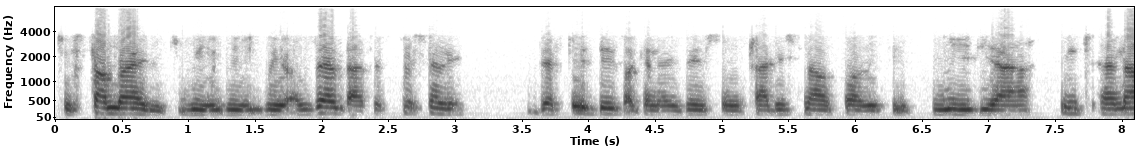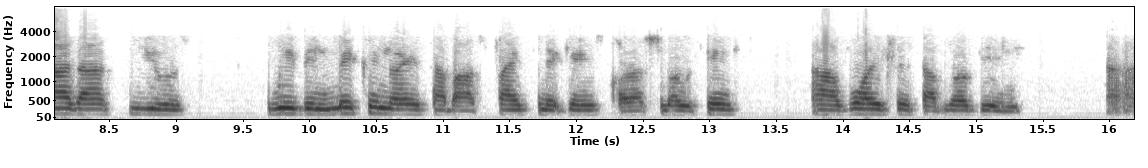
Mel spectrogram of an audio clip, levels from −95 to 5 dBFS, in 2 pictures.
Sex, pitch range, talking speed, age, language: male, 125-150 Hz, 120 wpm, 50-69, English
